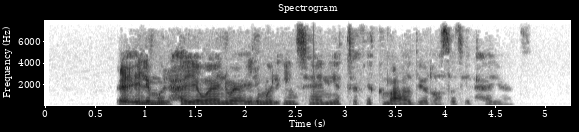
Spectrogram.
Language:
Arabic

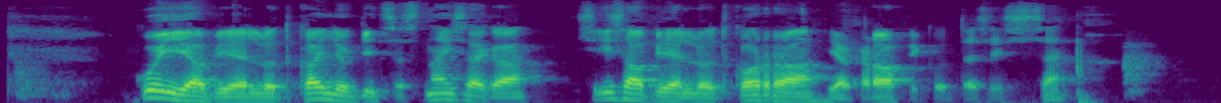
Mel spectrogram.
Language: Estonian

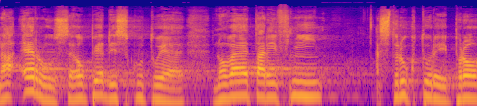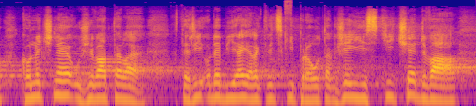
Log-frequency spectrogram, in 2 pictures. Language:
Czech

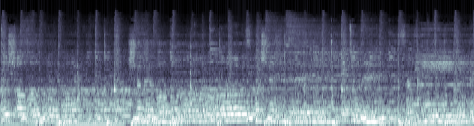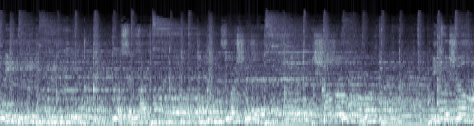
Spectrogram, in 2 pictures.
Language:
Dutch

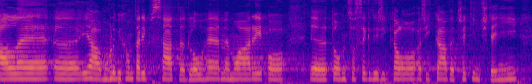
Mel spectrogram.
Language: Czech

